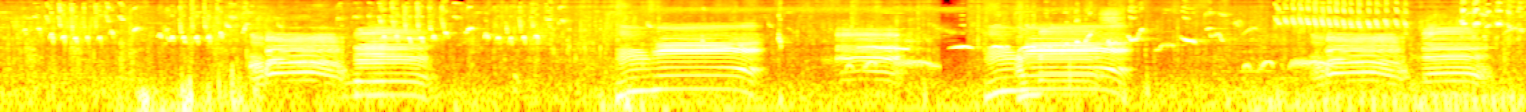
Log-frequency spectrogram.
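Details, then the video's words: A herd of cattle moving along a village road lined with trees and rice fields, headed toward a truck and pen. Several harmonic moos, about a second each, come in irregular bouts, with bird chirps twittering high above. "Gembala Kawanan Sapi Lembu Di Jalan Truk Menuju Kandang, Suara Cow Sepanjang Jalan Desa"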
